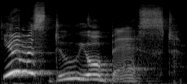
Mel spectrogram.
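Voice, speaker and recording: A woman's voice: fairly high pitch, huge pitch swings, takes it slowly, a little mellow, exaggerated voice. A woman playing an imperious, exacting opera company director in a radio play, speaking formally and precisely with pomp. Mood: stern, commanding.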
